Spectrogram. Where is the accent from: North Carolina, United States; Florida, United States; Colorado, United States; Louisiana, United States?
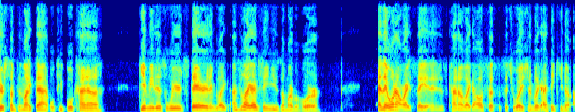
Louisiana, United States; Shreveport; moved away; also born or lived in Los Angeles; I moved back to Shreveport, Louisiana, which was my hometown. It's where I was born.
